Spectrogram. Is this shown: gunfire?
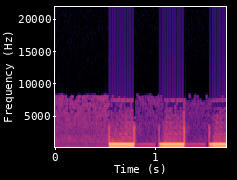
no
